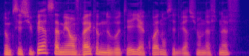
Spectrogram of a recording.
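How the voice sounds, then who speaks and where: A man's voice: fairly low pitch, fast talker. A man hosting a casual tech podcast, steering the talk with questions and teasing his co-hosts. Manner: joking, leads with questions. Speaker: podcast host and moderator.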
